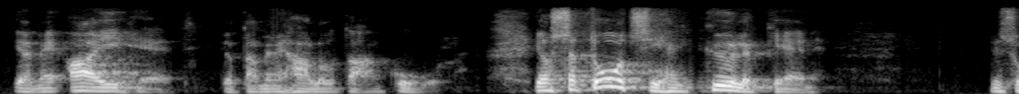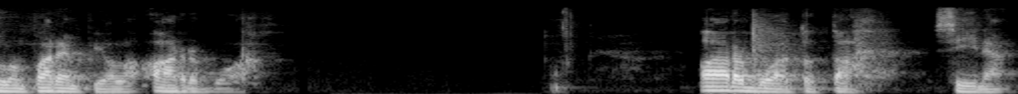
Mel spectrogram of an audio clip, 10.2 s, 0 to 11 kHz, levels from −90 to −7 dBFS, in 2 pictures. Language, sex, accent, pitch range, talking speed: Finnish, male, native, 95-120 Hz, 125 wpm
